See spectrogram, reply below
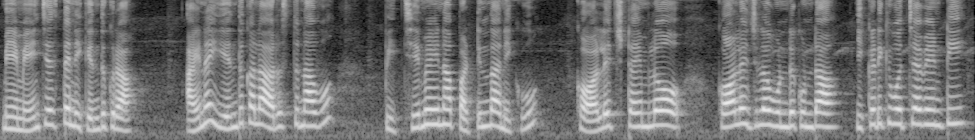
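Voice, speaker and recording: A feisty young woman in an audio story snaps back at anyone who crosses her, as a woman narrator puts her on. Her lines come a little higher and brighter than plain narration. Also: normal speed, natural voice. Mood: indignant. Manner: teasing, then sharp and scolding. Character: young woman Ananya, bold and quick-tongued.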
